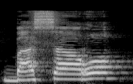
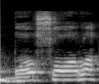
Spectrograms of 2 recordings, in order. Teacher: बा को आपने बारीक रखना है, इस्तिफाल की सिफ्त रखनी है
